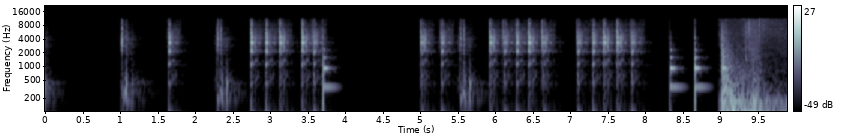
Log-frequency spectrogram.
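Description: Short menu blips chime in quick bursts.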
